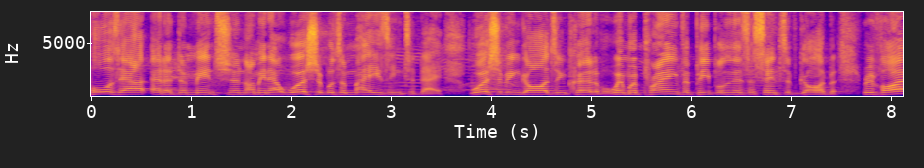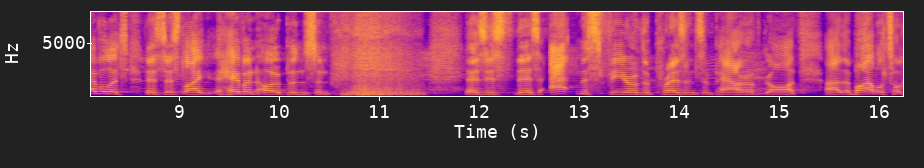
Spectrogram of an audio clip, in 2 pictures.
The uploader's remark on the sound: This was recorded in our Melbourne East service on the 5th of February, 2023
